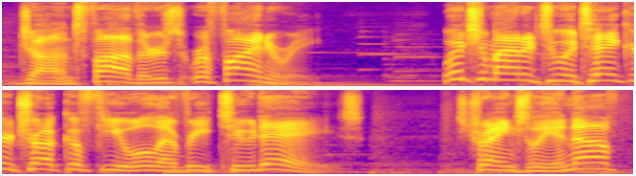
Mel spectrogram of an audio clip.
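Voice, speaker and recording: Bright, high-pitched male narrator. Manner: steady, even read-aloud delivery. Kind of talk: scripted narration of online stories.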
